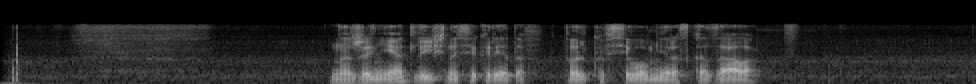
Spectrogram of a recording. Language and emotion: Russian, positive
